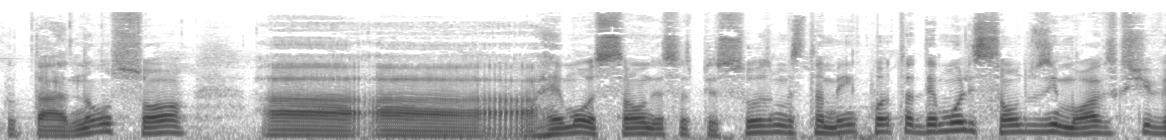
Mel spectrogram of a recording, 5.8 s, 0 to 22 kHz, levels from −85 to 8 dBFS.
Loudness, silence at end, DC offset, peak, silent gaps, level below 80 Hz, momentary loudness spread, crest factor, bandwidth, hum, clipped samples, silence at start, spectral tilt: -21 LUFS; 0 s; under 0.1%; -8 dBFS; none; -44 dBFS; 5 LU; 14 dB; 16 kHz; none; under 0.1%; 0.05 s; -5.5 dB/octave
